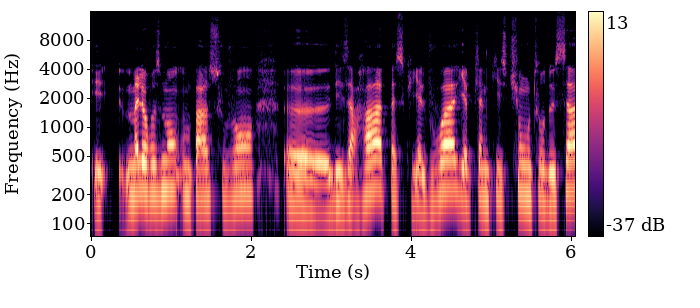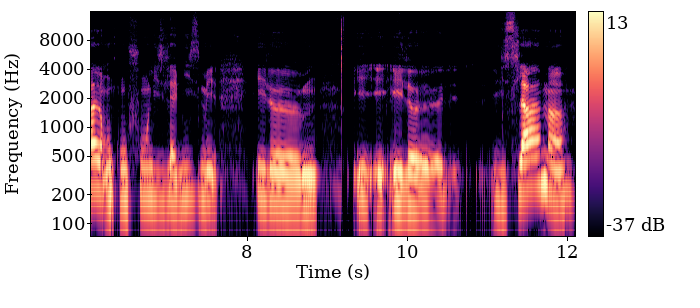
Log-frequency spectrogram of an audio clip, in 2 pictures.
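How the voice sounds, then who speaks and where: A woman's voice: lowish voice, unhurried, vocal fry. A woman interviewing a guest, asking probing questions with many hesitant restarts. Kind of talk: conversational interview.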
